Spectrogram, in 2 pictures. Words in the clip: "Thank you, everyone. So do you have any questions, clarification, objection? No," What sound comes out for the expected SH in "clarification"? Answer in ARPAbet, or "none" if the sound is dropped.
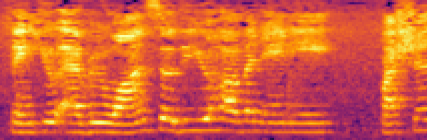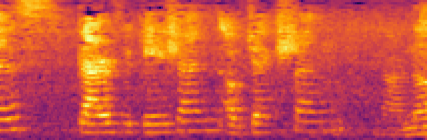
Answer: SH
